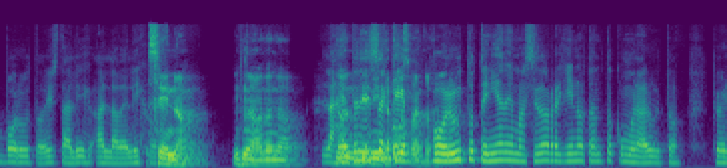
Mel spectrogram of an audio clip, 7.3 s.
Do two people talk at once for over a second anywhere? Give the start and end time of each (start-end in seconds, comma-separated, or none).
3.2-4.4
